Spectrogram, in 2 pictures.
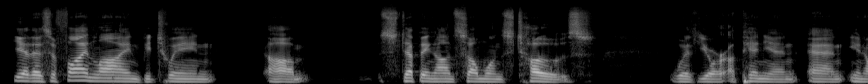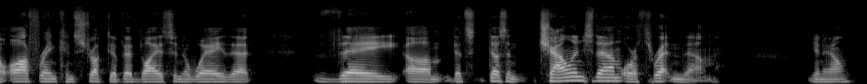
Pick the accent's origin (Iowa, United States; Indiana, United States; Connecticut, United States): Connecticut, United States; moved away as an adult; also born or lived in Syracuse, New York / Atlanta, Georgia; I grew up in Connecticut, went to school at Syracuse, upstate New York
